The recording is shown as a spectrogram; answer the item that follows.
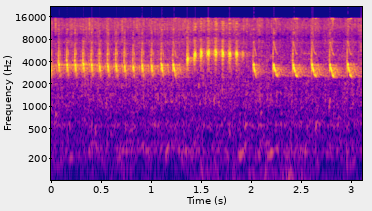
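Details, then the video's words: White-rumped shama song used to train captive birds to sing with variety: a rapid, even rattle of sharp chirps at about seven per second, then a slightly higher run, then spaced, slurred downward notes. "Kunci Burung Murai Juara🔥//Burung Jamin Gacor dan Stabil."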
